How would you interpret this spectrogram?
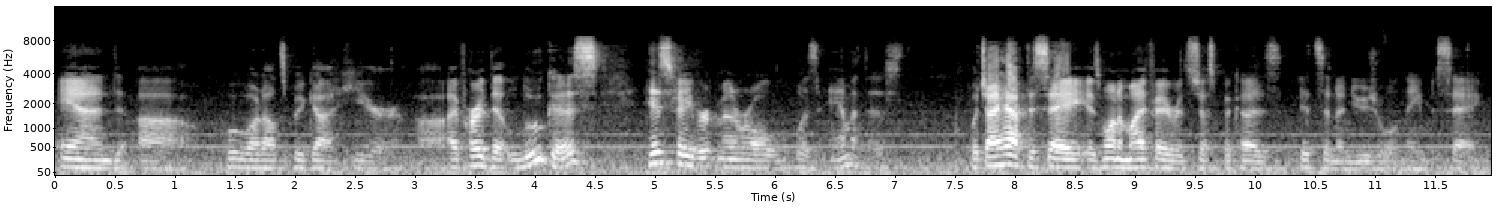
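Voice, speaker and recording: Man co-hosting over noisy, rumbling background. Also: moderate pace. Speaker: co-host relaying chat comments. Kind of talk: casual chat. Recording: clear background noise with low rumble.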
